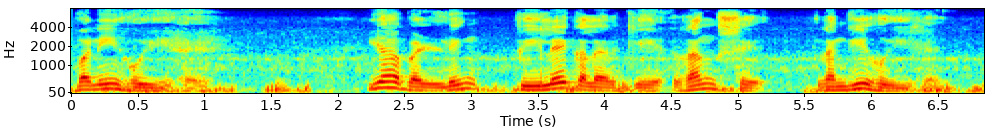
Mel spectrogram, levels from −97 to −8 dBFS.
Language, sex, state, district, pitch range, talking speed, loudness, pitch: Hindi, male, Madhya Pradesh, Dhar, 105-150 Hz, 115 wpm, -19 LUFS, 120 Hz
